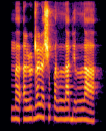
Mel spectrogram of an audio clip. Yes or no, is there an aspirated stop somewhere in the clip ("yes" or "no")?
no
